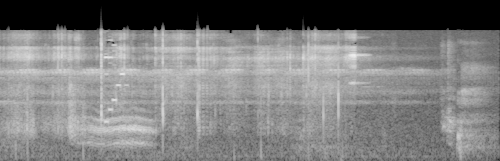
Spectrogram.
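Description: A handheld game console plays game music and effects through its tiny speaker.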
